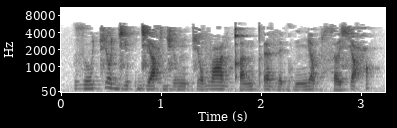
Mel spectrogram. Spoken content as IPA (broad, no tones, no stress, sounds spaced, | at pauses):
z u t͡ɕ ɔ d͡ʑ ɨ p d͡ʑ ɛ ħ d͡ʑ o ŋ t͡ɕ ɔ v ʕ i v qʼ ɘ n tʼ ɛ z e ɡ ɔ ɡ ɲ a p ɬ ɐ ɕ ɐ ħ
